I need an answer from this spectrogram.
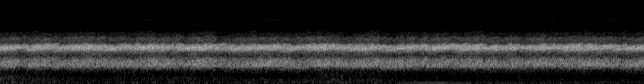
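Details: Singing frogs in a natural setting form a dense, unbroken chorus: overlapping trilled croaks blend into a steady two-toned drone, one band middle-pitched and one higher, holding an even loudness throughout with no pauses or other clear sounds.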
